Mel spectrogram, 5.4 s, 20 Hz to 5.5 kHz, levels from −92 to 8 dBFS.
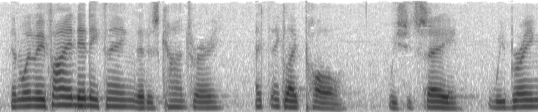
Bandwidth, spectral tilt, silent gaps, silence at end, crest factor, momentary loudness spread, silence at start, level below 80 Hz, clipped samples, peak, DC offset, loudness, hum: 5.4 kHz; -9.5 dB/octave; none; 0 s; 18 dB; 15 LU; 0.1 s; -60 dBFS; under 0.1%; -2 dBFS; under 0.1%; -19 LUFS; none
